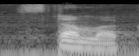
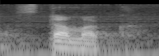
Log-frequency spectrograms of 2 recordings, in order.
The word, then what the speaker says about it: stomach: स्टमक, स्टमक, STOMACH, स्टमक, इसको ऐसे बोला जाएगा, स्टमक।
